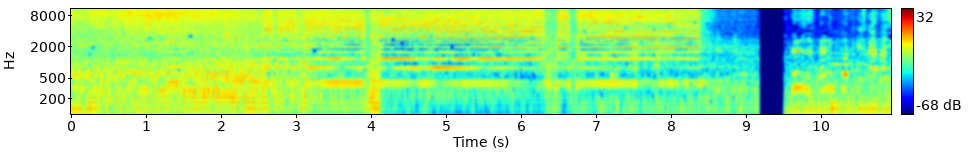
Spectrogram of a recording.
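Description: Truck air horn sounding one long steady blast of about six seconds, starting a few seconds in, over road noise heard from inside a moving car. Near the end the sound cuts off abruptly.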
